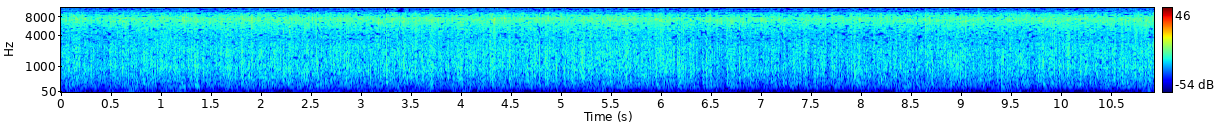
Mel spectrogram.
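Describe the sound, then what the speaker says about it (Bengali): Steady rainfall on a farm area where fish are netted, a constant even hiss of drops striking ground and water, moderately loud and unbroken, with no talking. "বৃষ্টি পড়ছে।"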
